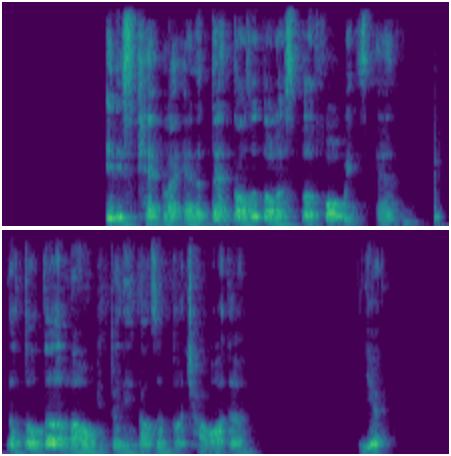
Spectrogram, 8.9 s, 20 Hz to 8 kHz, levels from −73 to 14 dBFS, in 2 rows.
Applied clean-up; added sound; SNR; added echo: neural mask model DeepFilterNet 3.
